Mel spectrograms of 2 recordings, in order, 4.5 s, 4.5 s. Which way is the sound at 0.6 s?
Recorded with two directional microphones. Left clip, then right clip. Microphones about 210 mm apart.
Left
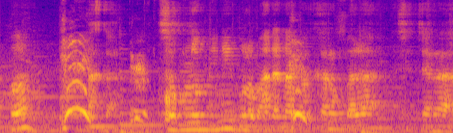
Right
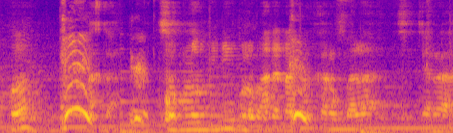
65° right (ahead or behind).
